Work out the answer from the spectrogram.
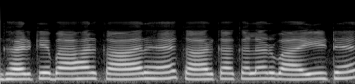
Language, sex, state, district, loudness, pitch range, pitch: Hindi, female, Maharashtra, Washim, -13 LUFS, 245-270 Hz, 260 Hz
